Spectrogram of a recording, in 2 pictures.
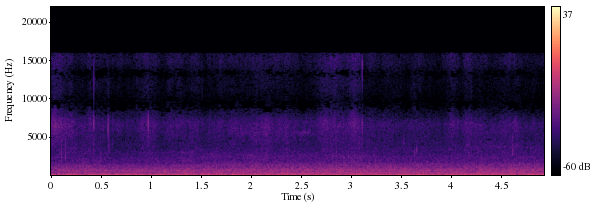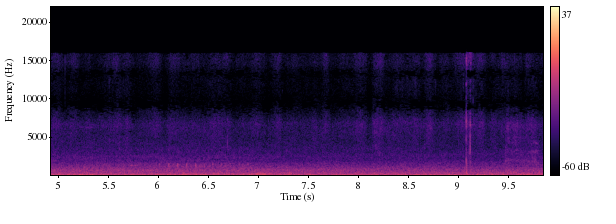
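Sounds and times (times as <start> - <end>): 
wind-like rush of traffic at a busy junction: 0.0 - 9.8.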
